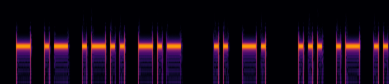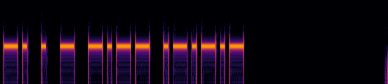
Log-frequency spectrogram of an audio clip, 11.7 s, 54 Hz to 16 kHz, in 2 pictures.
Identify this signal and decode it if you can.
Morse code, heard as a keyed tone, about 17 wpm, 700 Hz. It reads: TALK IN SAFETY.
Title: Sentences from Top 700 Words 17wpm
